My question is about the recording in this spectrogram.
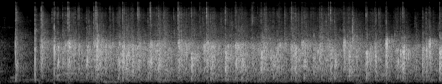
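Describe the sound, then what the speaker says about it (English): Audience applause bursts out at a conference lightning talk, starting suddenly and continuing as loud, dense clapping from a large crowd for a few seconds. "Big clap"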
